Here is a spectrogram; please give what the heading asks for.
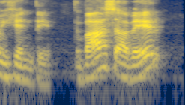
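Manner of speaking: usual speaking voice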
